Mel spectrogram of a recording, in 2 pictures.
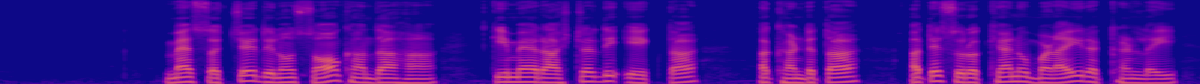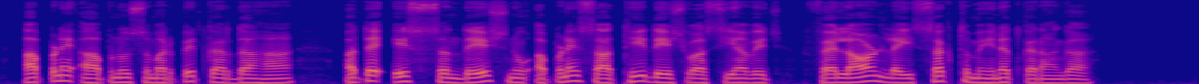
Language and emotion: Punjabi, neutral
